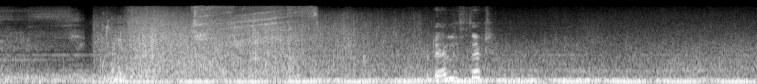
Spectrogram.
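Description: Waves splash and lap at the surface outdoors.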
